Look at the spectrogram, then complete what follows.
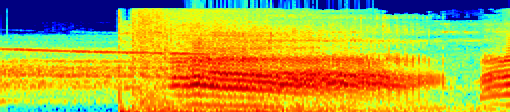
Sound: screaming

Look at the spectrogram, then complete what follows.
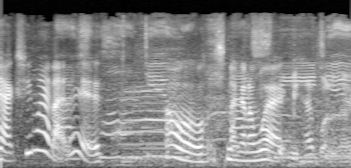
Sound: coos

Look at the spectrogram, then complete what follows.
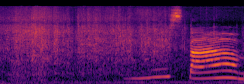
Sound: plastic rustling

